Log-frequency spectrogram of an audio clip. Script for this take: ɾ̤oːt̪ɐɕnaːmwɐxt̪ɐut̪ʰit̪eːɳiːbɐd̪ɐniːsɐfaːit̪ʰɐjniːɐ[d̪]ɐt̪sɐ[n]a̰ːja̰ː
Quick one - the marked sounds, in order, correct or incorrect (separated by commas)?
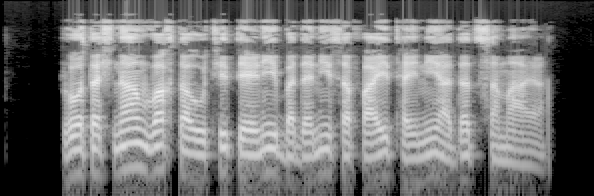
correct, incorrect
